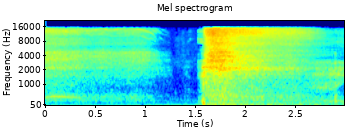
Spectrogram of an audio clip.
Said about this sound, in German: Und wenn ihr möchtet, könnt ihr dann jetzt einmal tief ein- und ausatmen.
